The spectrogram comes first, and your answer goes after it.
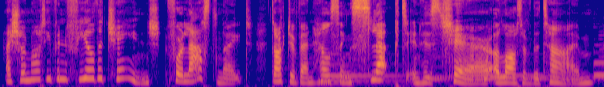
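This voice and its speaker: A woman's voice: mid-range voice, lively intonation, moderate pace, lightly acted. A woman reading a young lady's diary over music. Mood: hopeful. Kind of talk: radio play narration. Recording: music playing underneath.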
